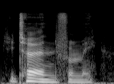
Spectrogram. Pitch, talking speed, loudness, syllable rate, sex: 110 Hz, 210 wpm, -17 LUFS, 6.0 syllables/s, male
